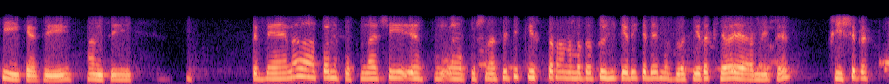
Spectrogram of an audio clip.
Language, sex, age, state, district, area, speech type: Punjabi, female, 45-60, Punjab, Gurdaspur, urban, conversation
